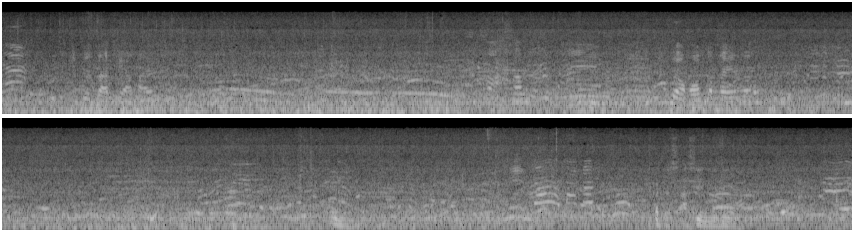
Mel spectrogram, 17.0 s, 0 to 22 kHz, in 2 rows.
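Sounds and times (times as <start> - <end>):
voices chattering and calling: 0.0 - 17.0
water rushing: 0.0 - 17.0.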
